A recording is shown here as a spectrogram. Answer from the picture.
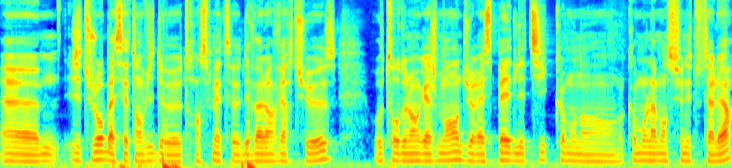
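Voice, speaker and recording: Fairly quick, monotone and flat, a man at fairly low pitch against a quiet background. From France. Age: 20s. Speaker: Olympic fencer; interviewee. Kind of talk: interview. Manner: hesitant, many fillers. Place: meeting room. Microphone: lapel.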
